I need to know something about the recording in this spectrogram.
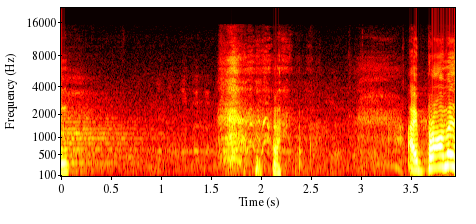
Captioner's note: all laugh softly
